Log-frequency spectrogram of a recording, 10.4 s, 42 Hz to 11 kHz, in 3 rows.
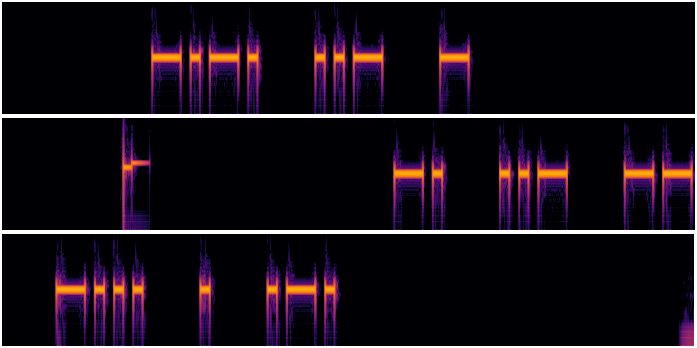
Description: Morse code, heard as a keyed tone, about 25 wpm, spaced as for 18 wpm, 700 Hz. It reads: CUT NUMBER
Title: 2x Character Spacing - Top 500 Words - 25wpm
